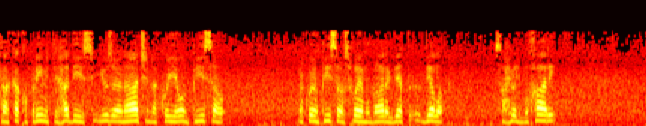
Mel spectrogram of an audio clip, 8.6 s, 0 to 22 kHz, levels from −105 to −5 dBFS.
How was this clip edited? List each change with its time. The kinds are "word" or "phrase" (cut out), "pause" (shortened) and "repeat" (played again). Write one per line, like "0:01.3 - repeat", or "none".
none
